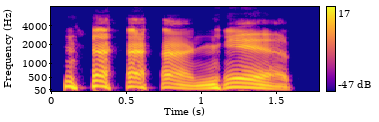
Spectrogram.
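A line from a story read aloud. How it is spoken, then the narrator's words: Laughing. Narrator (Russian): рассмеялся патриарх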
